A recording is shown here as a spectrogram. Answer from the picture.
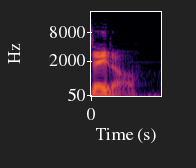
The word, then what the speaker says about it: Adol: It's Adol. It's definitely Adol.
